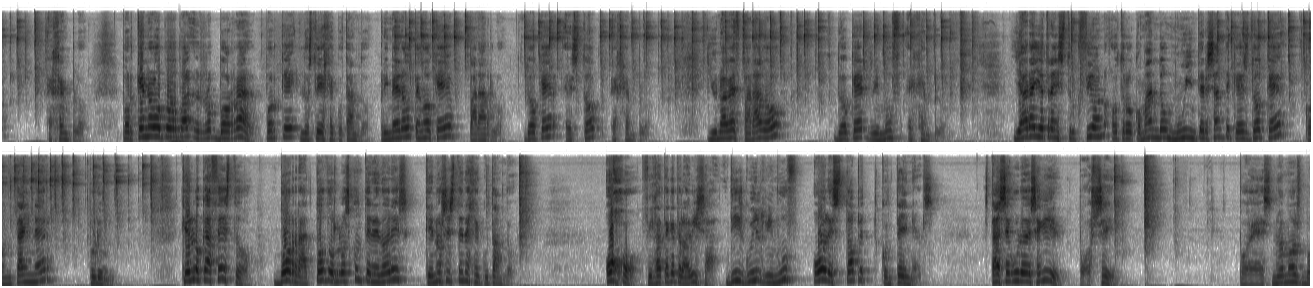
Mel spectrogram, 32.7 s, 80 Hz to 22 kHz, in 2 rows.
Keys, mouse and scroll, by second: 0.0-0.7 typing, 4.7-12.3 typing, 13.5 ctrl+l, 15.0-18.7 typing, 22.8 Return, 30.6 typing.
